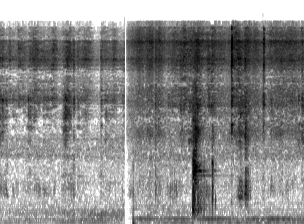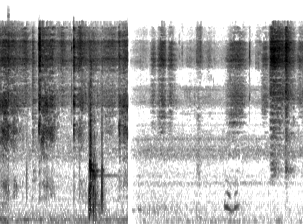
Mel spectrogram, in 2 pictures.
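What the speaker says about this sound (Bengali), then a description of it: "এখন আমি এখানে ভেজে নেব মুগ ডাল মুগ ডালটাও ভাজা ভাজা গন্ধ বেরোবে তখন নামিয়ে দেবো" Mung dal is dry-roasted and stirred in a pot at an outdoor winter picnic, with a spoon scraping and clattering against the metal in a few sharp bursts amid quieter stirring and talk.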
